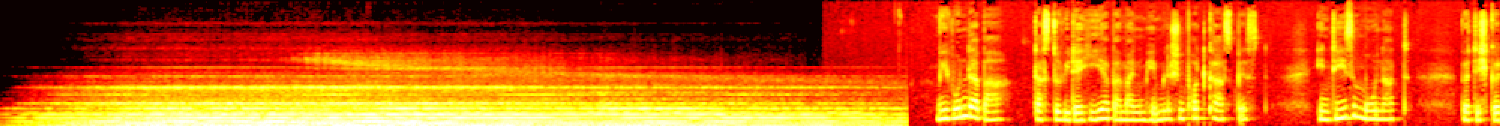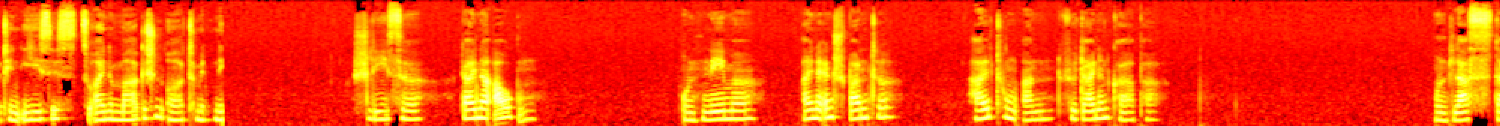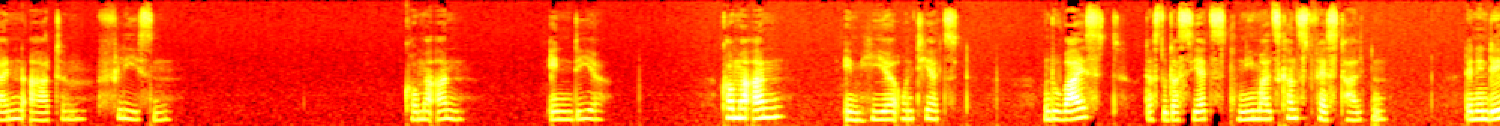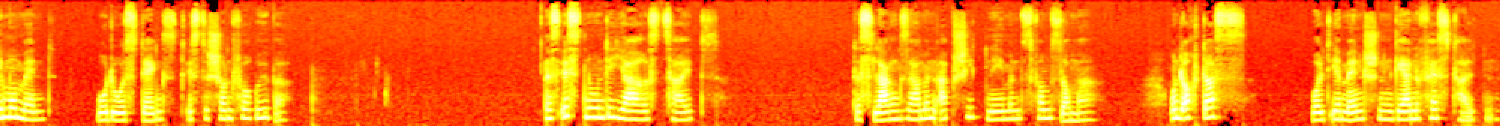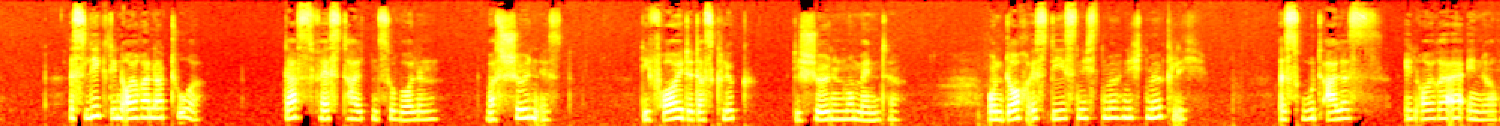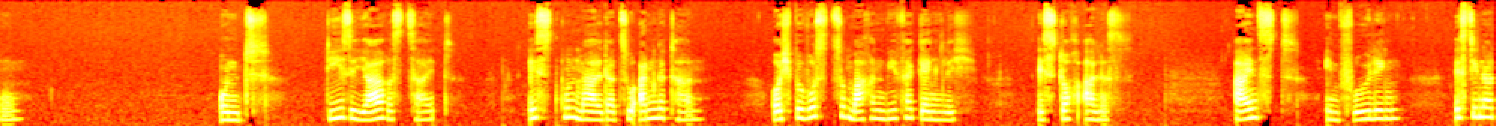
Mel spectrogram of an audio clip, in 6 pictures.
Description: In meinem Podcast findest du durch mich direkt gechannelte Lichtbotschaften. Wundervoll geeignet zum meditieren, vom Alltag abschalten und abtauchen in eine andere Ebene des Seins.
